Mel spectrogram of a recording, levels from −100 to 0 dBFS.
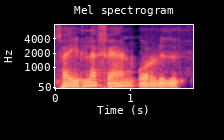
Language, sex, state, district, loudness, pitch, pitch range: Tamil, male, Tamil Nadu, Kanyakumari, -14 LUFS, 120 Hz, 115-130 Hz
